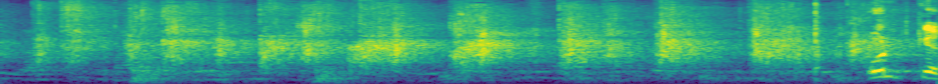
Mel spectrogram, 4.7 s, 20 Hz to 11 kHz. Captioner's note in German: Beifall CDU, BÜNDNIS 90/DIE GRÜNEN und SPD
